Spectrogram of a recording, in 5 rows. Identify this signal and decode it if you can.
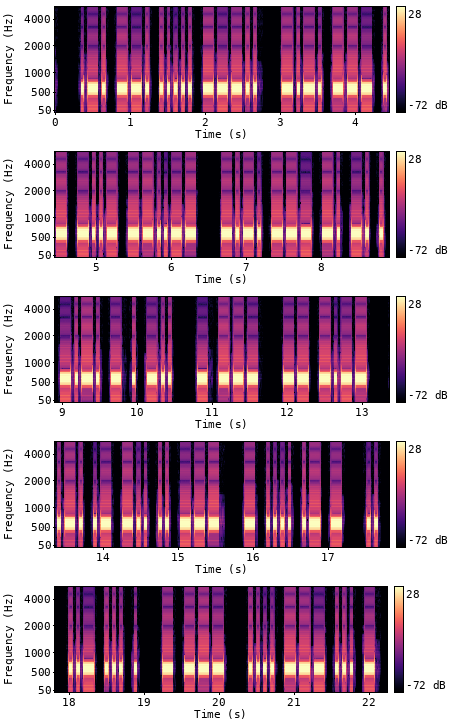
Morse code, heard as a keyed tone, about 25 wpm, 600 Hz. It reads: RG58 COAX, CONNECTED TO MY RADIO THAT I USE TO HOST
